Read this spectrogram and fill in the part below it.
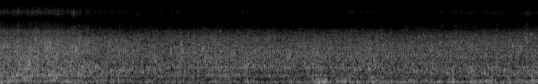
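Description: Water flows along a shallow channel with a soft trickle.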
